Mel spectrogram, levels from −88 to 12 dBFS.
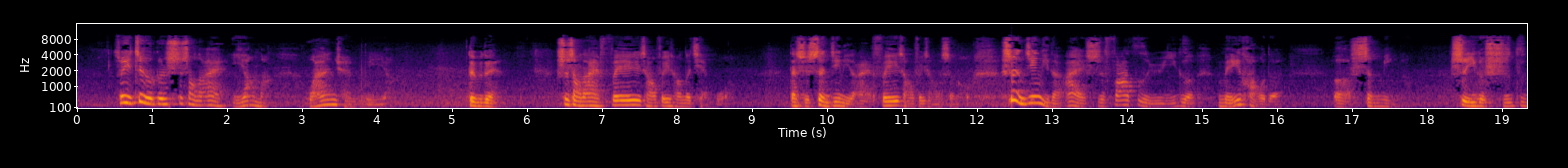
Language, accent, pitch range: Chinese, native, 135-180 Hz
